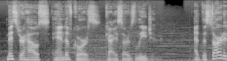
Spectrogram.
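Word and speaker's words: Caesar: As a self-proclaimed expert on Kaisar's Legion, and yes, I mean Kaisar, pronounced with a K in the proper Latin, I wanted to throw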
